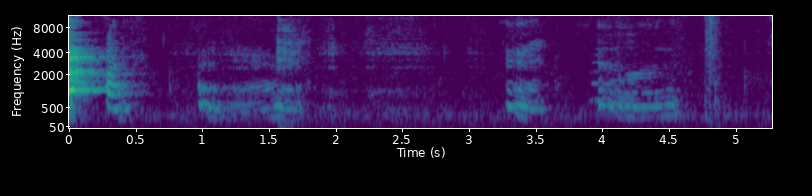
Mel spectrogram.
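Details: Corgi dog giving three short, wavering whimpers with bending pitch, spaced over about five seconds, against a low steady background hum.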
